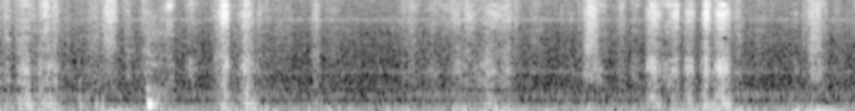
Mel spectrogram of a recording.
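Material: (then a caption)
Paper. A pink felt-tip fineliner pen, held by a hand with long painted nails, writes on a flat, thin sheet of white lined notebook paper on a pad. Soft scratching and gliding strokes come in bursts over a steady low hum, with one sharper tick near the start.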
